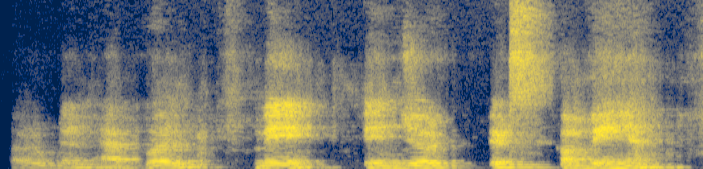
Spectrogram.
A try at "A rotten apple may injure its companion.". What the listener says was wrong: उच्चारण में ऐसा लग रहा है जैसे वो सेकंड फॉर्म बोल रहा है।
